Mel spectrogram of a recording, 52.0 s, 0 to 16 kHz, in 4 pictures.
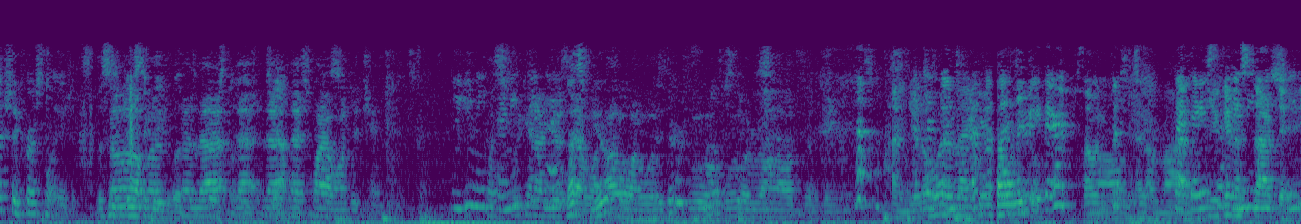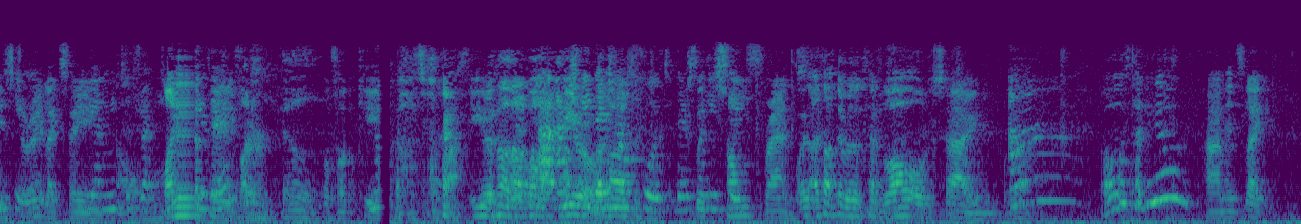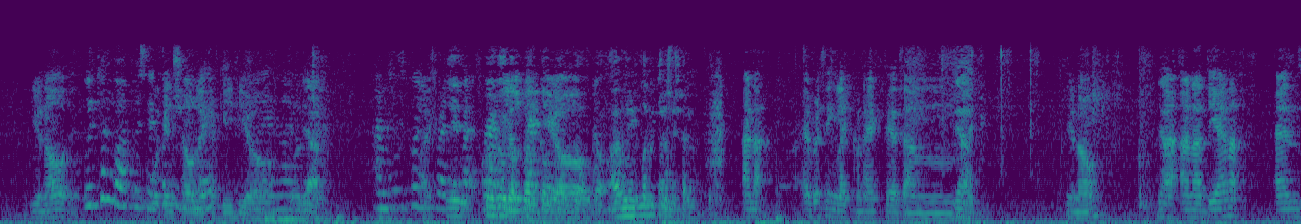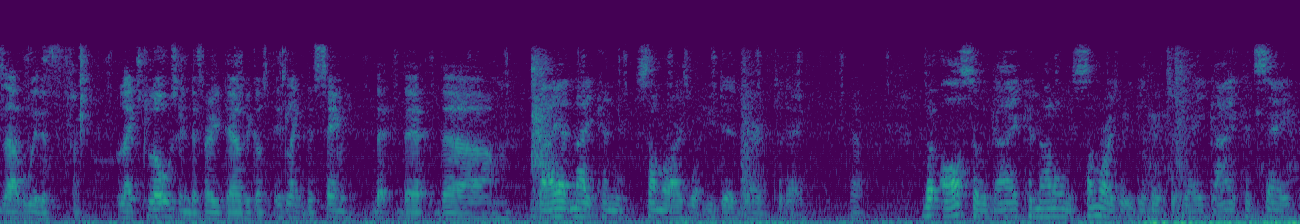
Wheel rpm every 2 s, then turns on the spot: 0, 0, 0, 0, 0, 0, 0, 0, 0, 0, 0, 0, 0, 0, 0, 0, 0, 0, 0, 0, 0, 0, 0, 0, 0, 0.
none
